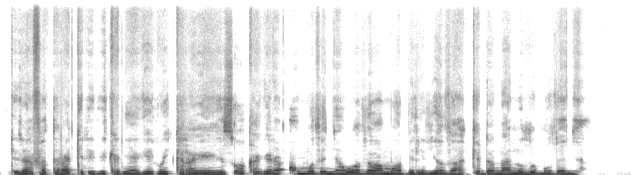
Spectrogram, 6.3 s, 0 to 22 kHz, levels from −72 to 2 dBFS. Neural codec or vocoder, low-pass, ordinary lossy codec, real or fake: codec, 44.1 kHz, 7.8 kbps, Pupu-Codec; none; none; fake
